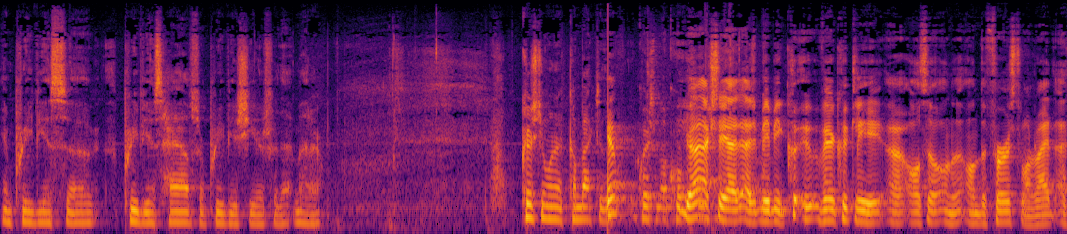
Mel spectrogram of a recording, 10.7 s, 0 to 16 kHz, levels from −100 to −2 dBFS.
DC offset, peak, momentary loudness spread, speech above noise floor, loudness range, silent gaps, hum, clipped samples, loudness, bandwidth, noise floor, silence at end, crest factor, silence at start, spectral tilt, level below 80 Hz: under 0.1%; -4 dBFS; 22 LU; 27 dB; 11 LU; none; none; under 0.1%; -23 LUFS; 15.5 kHz; -50 dBFS; 0 s; 20 dB; 0 s; -3.5 dB/octave; -64 dBFS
